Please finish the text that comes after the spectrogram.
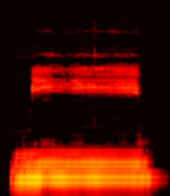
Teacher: ہونٹوں کے خشک حصے جو ہوتے ہیں، جو مطلب گیلے نہیں ہوتے، بالکل خشک ہوتے ہیں، ان دونوں کو ملانے سے جو ہے وہ میم ادا ہوگا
